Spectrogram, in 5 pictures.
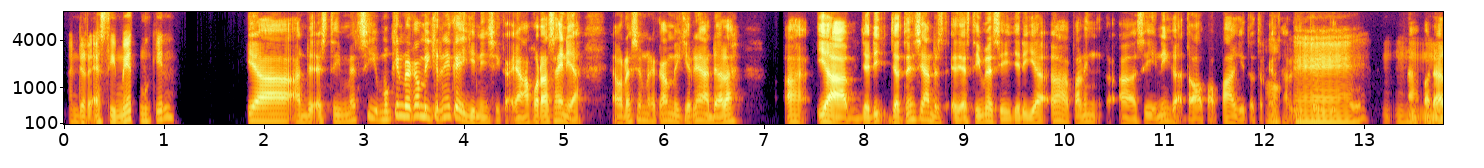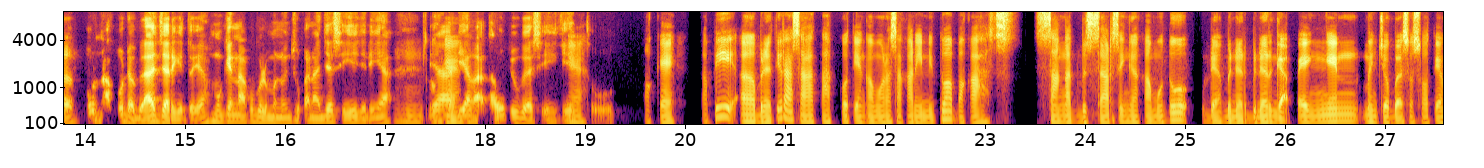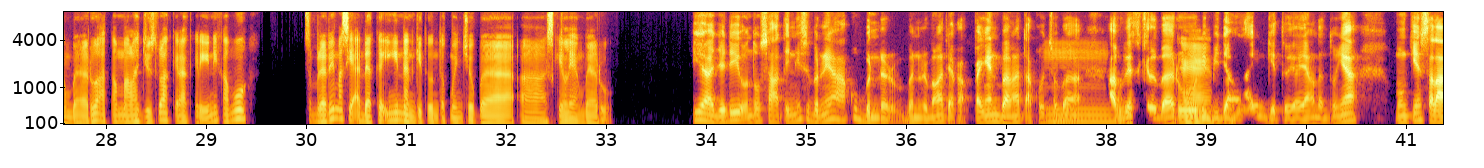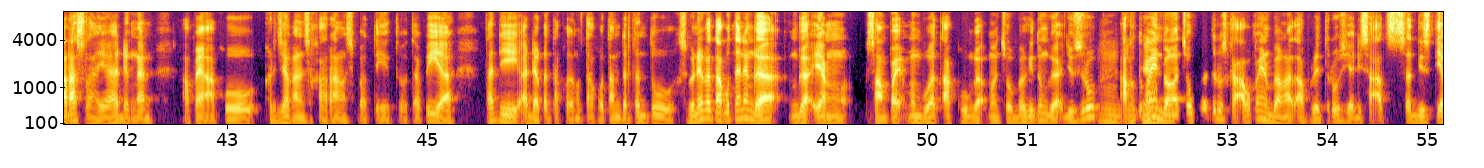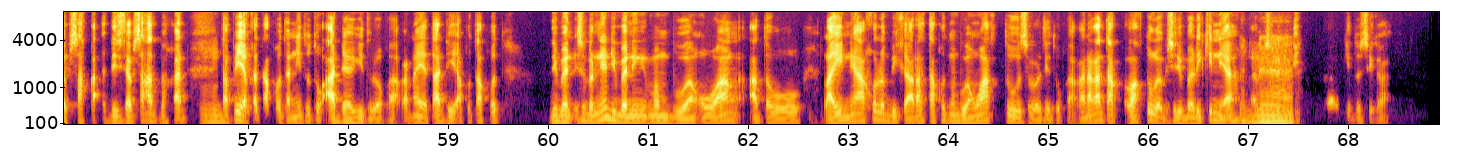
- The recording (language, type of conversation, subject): Indonesian, advice, Bagaimana cara saya tetap bertindak meski merasa sangat takut?
- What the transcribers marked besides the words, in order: in English: "Underestimate"; in English: "underestimate"; in English: "underestimate"; drawn out: "Oke"; in English: "skill"; in English: "skill"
